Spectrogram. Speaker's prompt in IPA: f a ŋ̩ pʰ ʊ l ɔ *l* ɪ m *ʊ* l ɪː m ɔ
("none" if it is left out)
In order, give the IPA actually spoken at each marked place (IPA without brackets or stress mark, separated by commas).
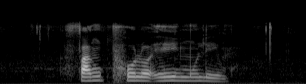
none, ʊ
